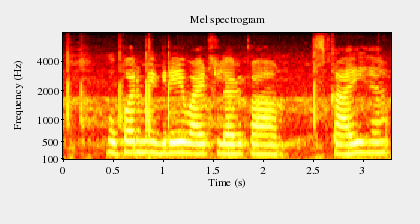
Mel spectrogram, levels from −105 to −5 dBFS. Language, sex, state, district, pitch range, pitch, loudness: Hindi, female, Chhattisgarh, Raipur, 220-245 Hz, 235 Hz, -14 LUFS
